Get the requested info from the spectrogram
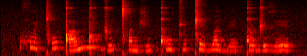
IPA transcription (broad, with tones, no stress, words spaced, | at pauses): χʷɨ˦˨y̯ǀʰo˧˥˧ǃa˩˥u̯ ŋ͡ǃi˦˨ɡɖ͡ʐʉ˩˥i̯ǀʰɐ˨˩n ʒi˩˥ǃʼu˦˨t͡ɕɵ˧˥˧ǁe˦˨ bɐ˦˨i̯be˨˩ ǃɵ˧˥˧ɖ͡ʐɨ˧˥˧ɣe˧˥˧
